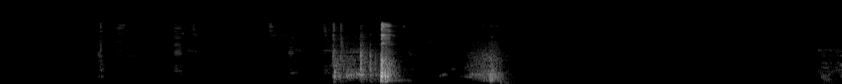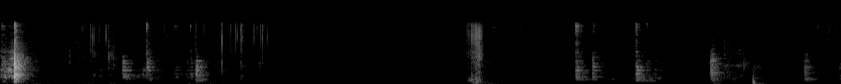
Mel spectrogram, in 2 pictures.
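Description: Tools tap and knock on wooden boards.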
